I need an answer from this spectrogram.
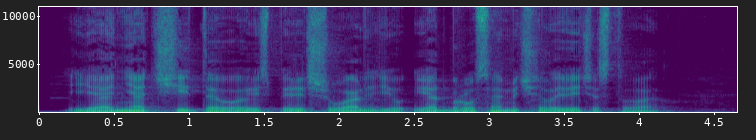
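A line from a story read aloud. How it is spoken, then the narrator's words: Flat even announcement. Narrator (Russian): тем же ровным голосом объявил полковник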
